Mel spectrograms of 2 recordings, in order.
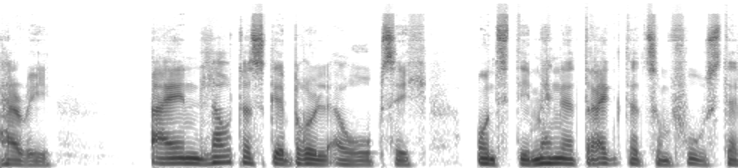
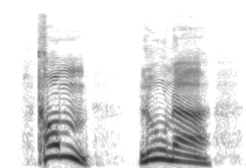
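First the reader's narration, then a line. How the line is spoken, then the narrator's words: Calling out. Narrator (German): rief Dean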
